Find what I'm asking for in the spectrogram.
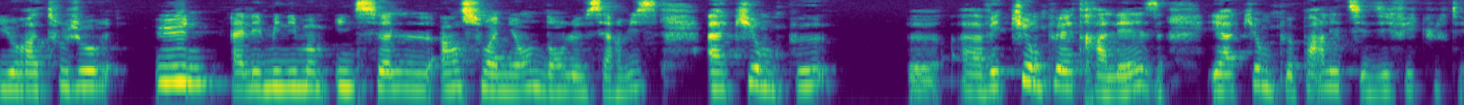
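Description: At a moderate pace, the somewhat breathy voice carries on. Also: woman. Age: 40s. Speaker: nurse. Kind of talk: interview. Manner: halting, many fillers.

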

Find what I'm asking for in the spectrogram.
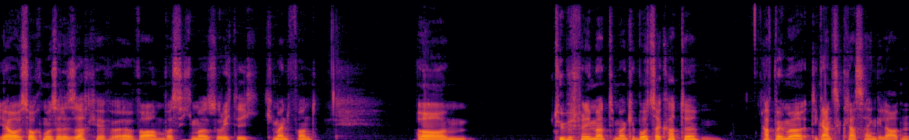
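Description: A man's fairly low voice with ordinary pitch variation, fairly quick but broken by long, frequent pauses, in a very clean recording with a silent background. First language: non-German heritage language (speaking German). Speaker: podcast co-host. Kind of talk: casual chat.

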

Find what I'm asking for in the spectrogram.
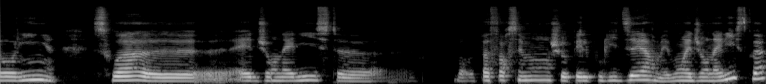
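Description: A woman with a fairly low pitch and a dark, mellow tone. She talks very slowly with fairly even intonation. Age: 40s. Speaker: journalist and entrepreneur. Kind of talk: interview.

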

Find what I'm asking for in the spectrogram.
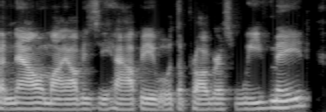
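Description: A man with a fairly low pitch and a normal speaking voice. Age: 20s. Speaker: podcast co-host. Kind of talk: casual chat.

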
